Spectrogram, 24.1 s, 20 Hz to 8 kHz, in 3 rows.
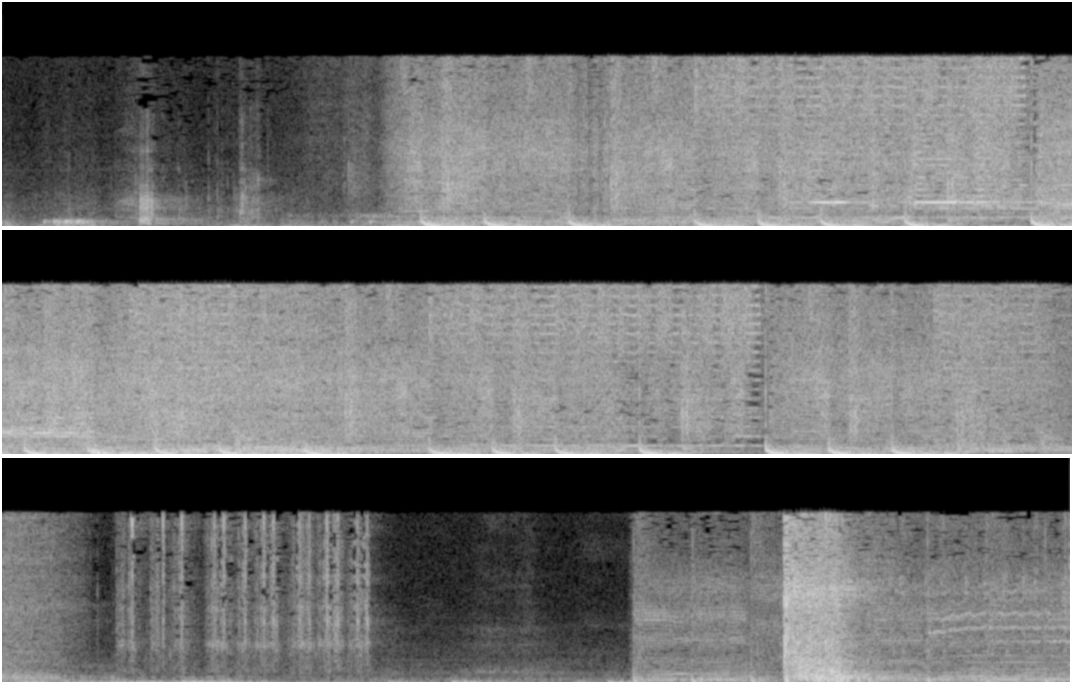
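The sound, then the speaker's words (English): .50 caliber air gun firing an air bolt: a long stretch of loud, steady rushing noise, then a single sharp, loud report near the end. “Air bolt, 50 caliber air gun bolt.”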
